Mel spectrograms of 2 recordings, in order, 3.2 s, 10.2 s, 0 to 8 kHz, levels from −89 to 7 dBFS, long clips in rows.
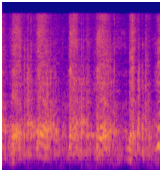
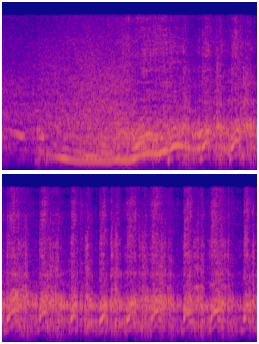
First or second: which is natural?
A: second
